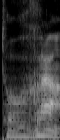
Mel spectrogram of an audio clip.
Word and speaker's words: Torah: It's not Torah. It's not Torah. It's Torah, almost like toga, like a garbled G, Torah.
